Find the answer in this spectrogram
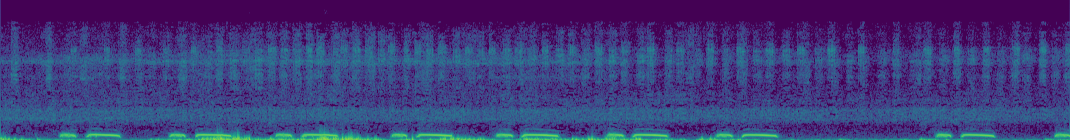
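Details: Wild-caught spotted dove sitting quietly in its cage, delivering cấn sấm style cooing of good quality: repeated two-part coos, a clipped note and a longer slurred one, over persistent low rumbling background noise.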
